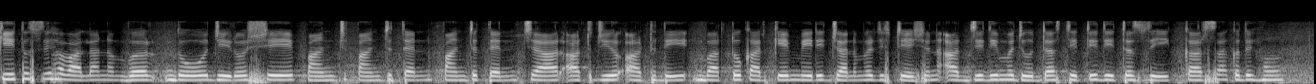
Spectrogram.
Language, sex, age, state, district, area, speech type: Punjabi, female, 18-30, Punjab, Barnala, urban, read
